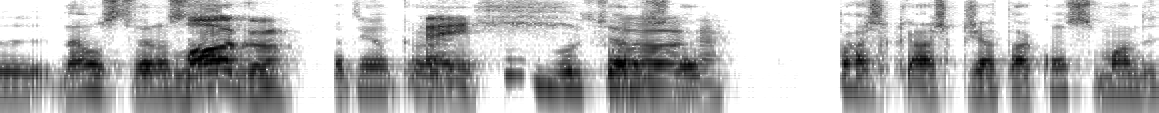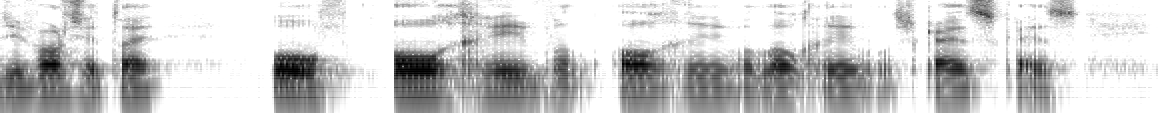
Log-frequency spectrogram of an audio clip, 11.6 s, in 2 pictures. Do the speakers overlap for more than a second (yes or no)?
no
